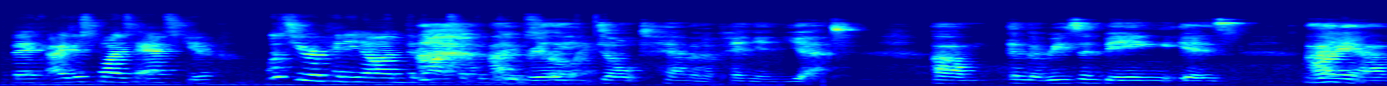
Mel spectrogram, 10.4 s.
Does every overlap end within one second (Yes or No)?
No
